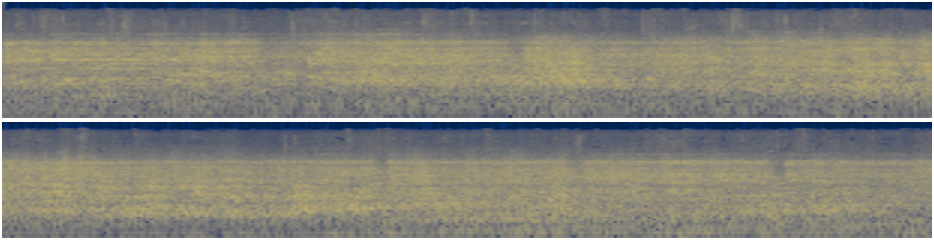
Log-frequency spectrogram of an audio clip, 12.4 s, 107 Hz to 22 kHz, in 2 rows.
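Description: Jet noise from a Kawasaki T-4 trainer's twin turbofan engines during an aerobatic pass: a continuous roar that swells about four seconds in and then drops in pitch as the jet moves away.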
